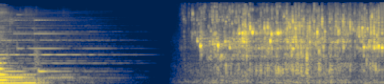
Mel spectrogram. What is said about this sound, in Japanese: 目覚めのいいね今朝は今が旬アサリの酒蒸しのいい音それではお聴きください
